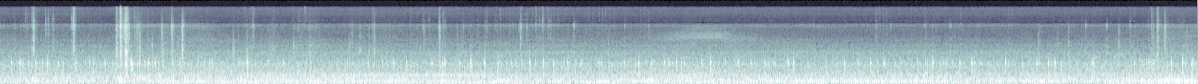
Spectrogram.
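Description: A car engine hums steadily from inside the car as it drives along a street.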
